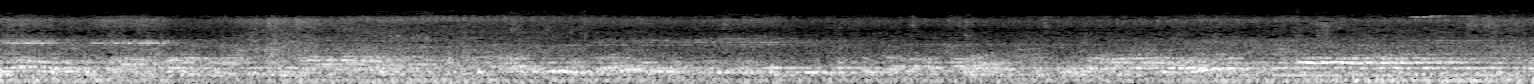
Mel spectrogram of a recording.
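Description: Vehicle engines rumble steadily nearby.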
